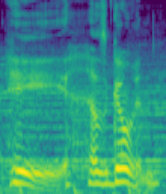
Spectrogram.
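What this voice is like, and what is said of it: Mock male radio host voice. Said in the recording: “My radio voice is like ... Trying to be a man radio voice.”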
